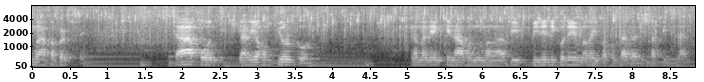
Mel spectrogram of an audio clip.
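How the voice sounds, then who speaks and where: A Filipino man vlogs informally from his home kitchen as he cooks, talking casually to viewers in a mid-range voice. Missing front teeth give him a slight lisp, and background noise is audible.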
